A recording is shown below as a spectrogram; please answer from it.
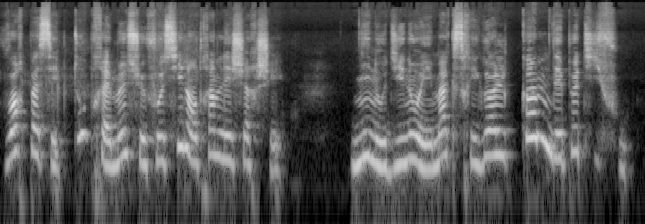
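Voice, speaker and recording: A woman storyteller reading a children's storybook aloud in a slow, gentle manner. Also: on the high side, very animated.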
